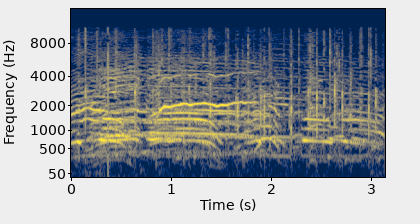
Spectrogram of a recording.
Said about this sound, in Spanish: Hoy es uno de los pintores más reconocidos en todo el mundo, incluyendo Argentina. Pido un aplauso para el joven maestro del graffiti,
